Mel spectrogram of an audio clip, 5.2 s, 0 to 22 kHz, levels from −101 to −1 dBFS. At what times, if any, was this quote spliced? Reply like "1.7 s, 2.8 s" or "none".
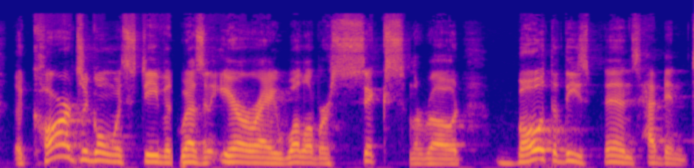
1.3 s, 3.1 s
